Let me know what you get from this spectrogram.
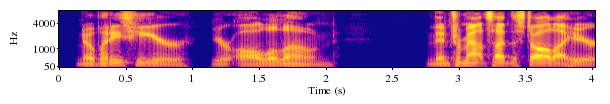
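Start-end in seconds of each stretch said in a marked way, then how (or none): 0.1-2.0 soft, quiet aside to oneself. Retelling a man's story of speaking to himself alone in a stall, retold quiet self-talk. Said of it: "And I say to myself quietly".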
